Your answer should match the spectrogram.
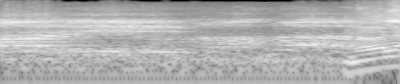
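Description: A congregation of many voices reciting salawat together in unison, a blended chanted chorus of blessings on the Prophet and his family.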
